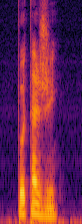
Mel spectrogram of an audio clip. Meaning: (adjective) potager; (noun) 1. warming oven (a type of obsolete stone oven) 2. vegetable garden
- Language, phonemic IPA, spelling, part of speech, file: French, /pɔ.ta.ʒe/, potager, adjective / noun, Fr-potager.ogg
